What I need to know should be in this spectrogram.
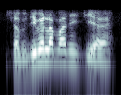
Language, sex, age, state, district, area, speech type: Maithili, male, 18-30, Bihar, Madhepura, rural, conversation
